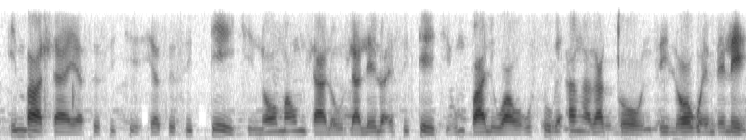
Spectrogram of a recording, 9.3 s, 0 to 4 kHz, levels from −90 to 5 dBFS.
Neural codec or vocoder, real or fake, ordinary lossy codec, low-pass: none; real; none; 3.6 kHz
